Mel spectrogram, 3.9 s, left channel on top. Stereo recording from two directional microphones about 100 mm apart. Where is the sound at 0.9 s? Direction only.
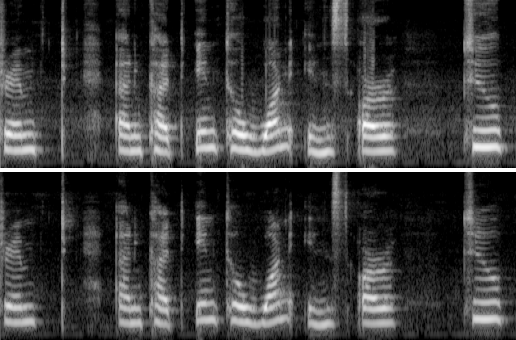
40° left (ahead or behind).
